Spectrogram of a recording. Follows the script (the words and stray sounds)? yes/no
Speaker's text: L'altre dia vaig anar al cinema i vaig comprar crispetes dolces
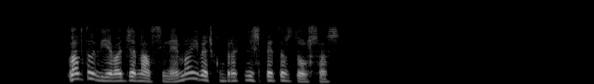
yes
